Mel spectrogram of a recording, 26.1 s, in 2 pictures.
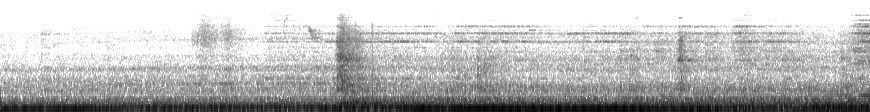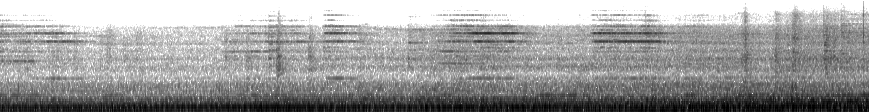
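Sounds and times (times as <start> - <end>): train low rumble: 0.0 - 26.0
high-pitched wheel squeals: 3.0 - 12.1, 12.7 - 14.6, 16.3 - 21.1, 21.8 - 23.2.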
